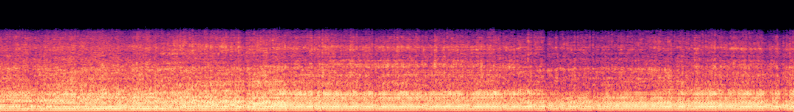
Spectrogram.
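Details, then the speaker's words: Turbocharged engine on a flex-fuel ethanol tune with an open turbo setup; a loud, raspy, continuous drone with a steady low throb and no knocks or rattles. Running cleanly. "Oh, it sounds so good. Use more fuel to the lane. Wow, that sounds good."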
